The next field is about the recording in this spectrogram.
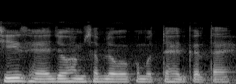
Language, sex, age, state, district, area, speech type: Urdu, male, 18-30, Delhi, Central Delhi, urban, spontaneous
